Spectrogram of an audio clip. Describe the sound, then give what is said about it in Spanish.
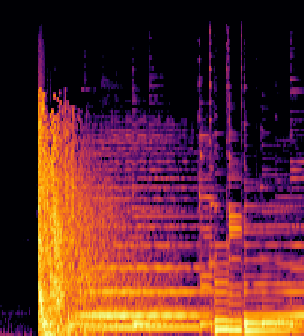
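A firing squad's volley of gunshots cracks out as one sudden, loud blast after a moment of near silence, then sustained, swelling music chords follow. “¡Pelotón! ¡Apunten! ¡Fuego!”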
